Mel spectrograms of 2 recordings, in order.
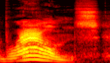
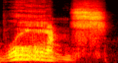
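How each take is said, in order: First: The vowel is a full 'ow' sound. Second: The vowel sounds like an 'aw' sound. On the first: The speaker calls it right. "we can pronounce your football team's name a little better than you" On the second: The speaker calls it wrong. "not the Bronze"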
